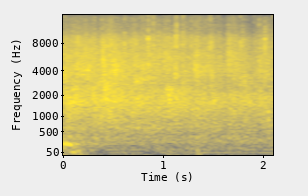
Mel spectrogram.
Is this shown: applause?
yes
